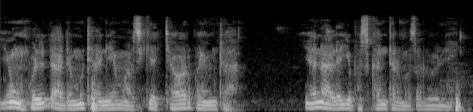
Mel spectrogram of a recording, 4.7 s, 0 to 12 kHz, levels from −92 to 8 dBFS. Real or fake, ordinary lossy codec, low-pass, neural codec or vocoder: real; none; 7.2 kHz; none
